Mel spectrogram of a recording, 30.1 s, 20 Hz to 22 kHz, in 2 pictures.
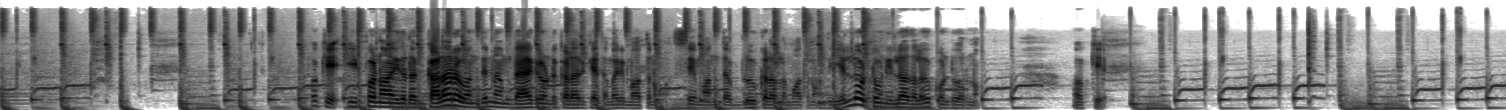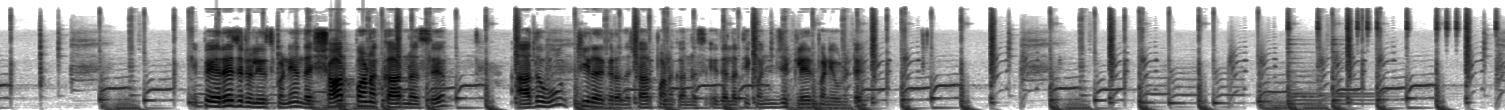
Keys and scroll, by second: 1.8 ctrl+[, 2.2 ctrl+[, 6.3 ctrl+], 8.5 ctrl+b, 13.4 Return, 14.3 ctrl+b, 17.6 Return, 18.5 typing, 20.3 [, 20.5 [, 23.7-26.2 typing, 24.5 ctrl+-, 28.1-29.4 typing.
